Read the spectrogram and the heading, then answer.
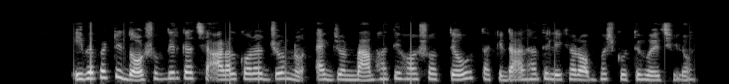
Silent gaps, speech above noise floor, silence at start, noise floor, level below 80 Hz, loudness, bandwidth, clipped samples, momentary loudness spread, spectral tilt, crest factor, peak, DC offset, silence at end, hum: none; 57 dB; 0.75 s; -75 dBFS; -58 dBFS; -19 LUFS; 7.8 kHz; under 0.1%; 7 LU; -4 dB/octave; 18 dB; -2 dBFS; under 0.1%; 0.35 s; none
